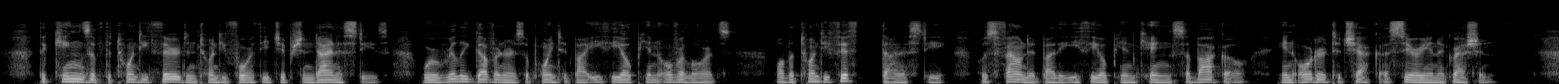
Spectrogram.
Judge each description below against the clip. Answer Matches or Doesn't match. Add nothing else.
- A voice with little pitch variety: Matches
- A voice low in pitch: Matches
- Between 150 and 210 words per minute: Doesn't match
